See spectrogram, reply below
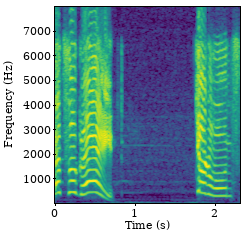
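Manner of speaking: very high, loud put-on fantasy creature voice. Playing a blue tiefling who cheers on a wounded ally: blue tiefling voice. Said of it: "I'll just do the blue tiefling voice".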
